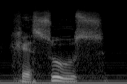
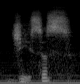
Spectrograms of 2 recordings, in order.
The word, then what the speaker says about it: Jesús: El problema, como Sophie es de África y no sabe que Jesús no se pronuncia Jesus en español, so le llama Passenger Jesus, please check in for your seat assignment.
